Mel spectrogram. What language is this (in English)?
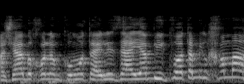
Hebrew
